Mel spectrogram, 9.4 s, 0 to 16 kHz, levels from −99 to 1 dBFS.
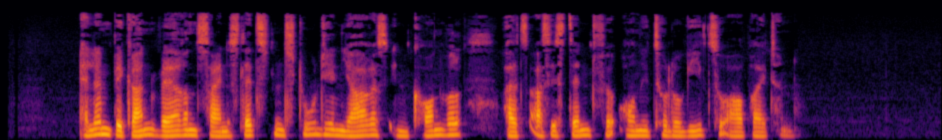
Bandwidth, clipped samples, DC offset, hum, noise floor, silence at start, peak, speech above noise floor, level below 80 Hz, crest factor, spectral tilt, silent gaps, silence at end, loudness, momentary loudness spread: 11.5 kHz; under 0.1%; under 0.1%; none; -73 dBFS; 0.8 s; -2 dBFS; 51 dB; -64 dBFS; 20 dB; -6 dB/octave; none; 1.5 s; -23 LUFS; 8 LU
